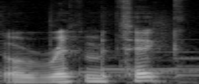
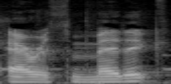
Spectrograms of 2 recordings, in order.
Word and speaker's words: arithmetic: and by the way I know it's spelled just like arithmetic but you have to say arithmetic if you are talking about sequences so we know that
